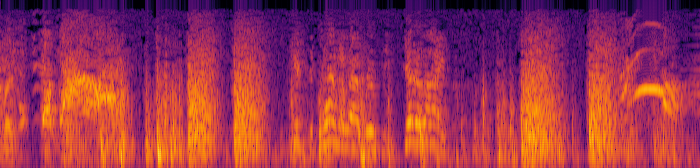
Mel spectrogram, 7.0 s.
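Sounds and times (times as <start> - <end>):
people shouting: 0.4 - 1.4, 6.2 - 6.9
gunshots fired in the dark: 1.7 - 3.3, 5.2 - 6.4.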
